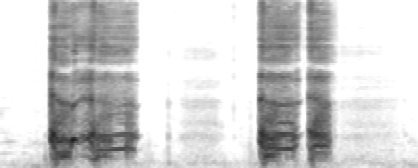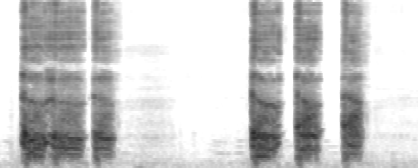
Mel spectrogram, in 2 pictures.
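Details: Girl coughing with throat clearing: four bouts of short, dry coughs, eight coughs in all, separated by silence.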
